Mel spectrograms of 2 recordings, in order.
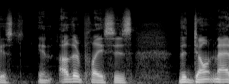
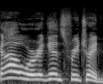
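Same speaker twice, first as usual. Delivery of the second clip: mocking quote; 12 semitones higher than usual. Mocking what Americans assume.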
